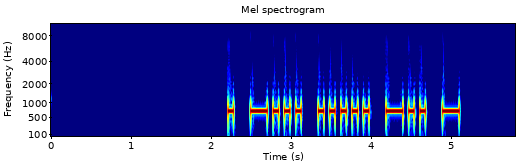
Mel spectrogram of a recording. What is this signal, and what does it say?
Morse code, heard as a keyed tone, about 17 wpm, 700 Hz. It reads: EB5DT
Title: DXCC-100 Call Signs - 5 Characters - 17wpm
